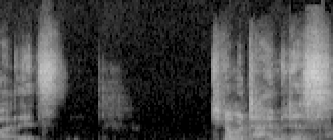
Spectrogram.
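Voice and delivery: just-woken sleepy voice. Narrator voicing a man woken by knocking at his door; groggy morning voice. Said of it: "He kind of has like that groggy morning voice".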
